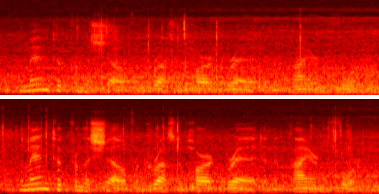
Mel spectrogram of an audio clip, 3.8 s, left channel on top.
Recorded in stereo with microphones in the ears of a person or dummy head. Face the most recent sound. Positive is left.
turn(degrees=-25)  # may be behind; listen again after turning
